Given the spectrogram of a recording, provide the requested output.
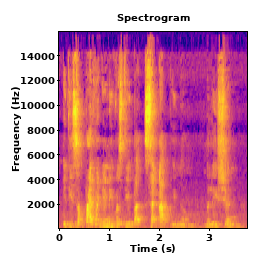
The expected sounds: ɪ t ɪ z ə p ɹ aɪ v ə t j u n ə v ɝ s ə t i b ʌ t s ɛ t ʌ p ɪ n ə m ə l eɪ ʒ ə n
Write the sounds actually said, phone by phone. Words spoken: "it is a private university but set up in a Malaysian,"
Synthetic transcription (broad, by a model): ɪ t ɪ s ə p ɹ aɪ v ə t j u n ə v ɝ s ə t i b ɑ t s ɛ t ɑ p ɪ n ə m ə l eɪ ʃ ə n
